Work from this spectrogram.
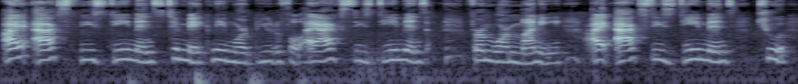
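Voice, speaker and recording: A young woman with a raspy voice, talking earnestly in a rambling confessional vlog from her apartment, full of fillers and restarts. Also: mid-range voice, fairly even intonation, unhurried, fairly bright tone, low-quality recording. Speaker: vlogger.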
